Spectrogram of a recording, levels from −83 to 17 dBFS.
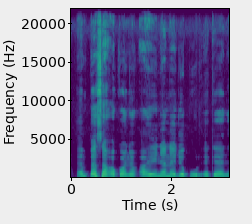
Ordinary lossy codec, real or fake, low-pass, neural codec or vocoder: none; real; none; none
